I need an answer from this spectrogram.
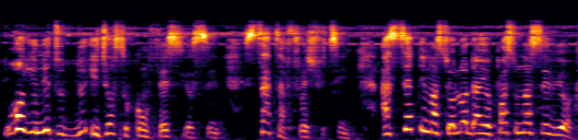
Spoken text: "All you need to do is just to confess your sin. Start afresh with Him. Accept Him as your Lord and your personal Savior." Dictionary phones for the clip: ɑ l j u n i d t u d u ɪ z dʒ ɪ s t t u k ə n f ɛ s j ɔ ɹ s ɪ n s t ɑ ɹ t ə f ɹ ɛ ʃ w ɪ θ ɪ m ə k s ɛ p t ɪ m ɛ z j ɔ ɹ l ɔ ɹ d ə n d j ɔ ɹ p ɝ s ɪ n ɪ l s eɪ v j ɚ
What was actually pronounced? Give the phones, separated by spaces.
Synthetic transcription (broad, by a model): ɑ j u n i d t u d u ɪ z dʒ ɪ s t t u k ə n f ɛ s j ɔ s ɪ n s t ɑ t ə f ɹ ɛ ʃ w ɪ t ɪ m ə s ɛ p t ɪ m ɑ s j ɔ l ɔ d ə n j ɔ p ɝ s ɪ n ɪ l s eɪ v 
